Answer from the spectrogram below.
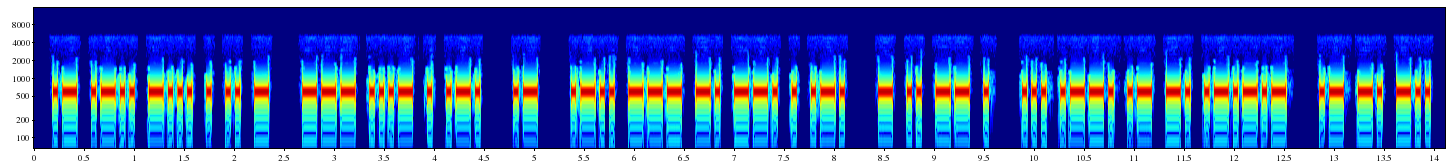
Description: Morse code, heard as a keyed tone, about 25 wpm, 600 Hz. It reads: ALBEIT OVER A LONGER TIME SPAN. AND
